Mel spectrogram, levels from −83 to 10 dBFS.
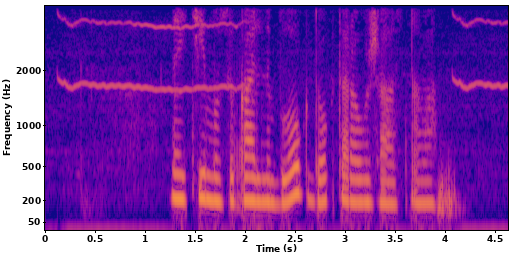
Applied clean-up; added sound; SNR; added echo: none; Squeak; 14 dB; none.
